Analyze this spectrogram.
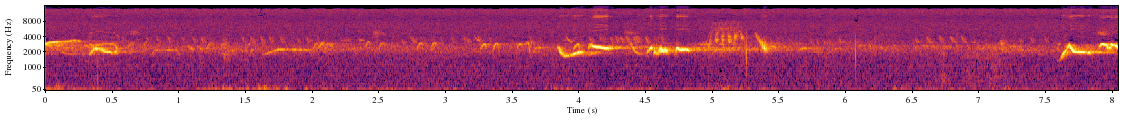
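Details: A common blackbird sings along the Kundler Bergweg and Zauberwinkel in short bursts of warbled, squeaky phrases, some scratchy and twittering, separated by pauses of a few seconds against a quiet outdoor background; a song thrush is also featured.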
